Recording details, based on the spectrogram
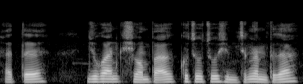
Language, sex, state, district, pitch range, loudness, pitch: Wancho, male, Arunachal Pradesh, Longding, 115-130 Hz, -18 LUFS, 125 Hz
